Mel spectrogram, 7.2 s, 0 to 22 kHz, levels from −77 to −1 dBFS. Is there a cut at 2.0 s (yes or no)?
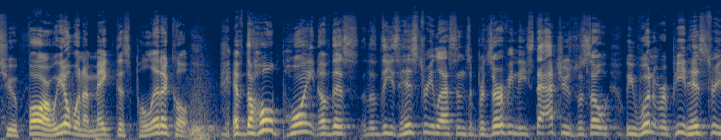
yes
